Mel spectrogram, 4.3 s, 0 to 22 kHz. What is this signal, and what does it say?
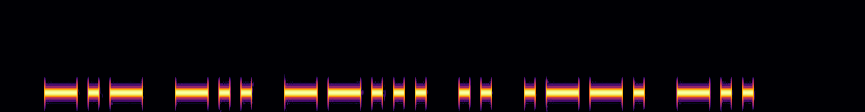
Morse code, heard as a keyed tone, about 22 wpm, 700 Hz. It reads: KD7IPD
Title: USA Call Signs - 6 Characters - Repeated 2x - 22wpm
